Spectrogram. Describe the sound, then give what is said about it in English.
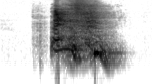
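A single loud sneeze bursts out after a faint intake of breath, a broad noisy blast lasting under a second before cutting off into silence. “Bless you.”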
